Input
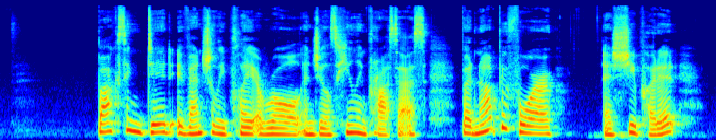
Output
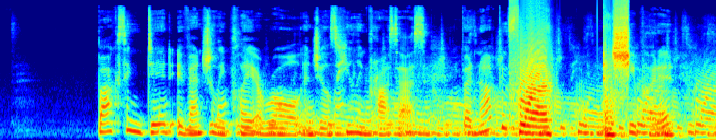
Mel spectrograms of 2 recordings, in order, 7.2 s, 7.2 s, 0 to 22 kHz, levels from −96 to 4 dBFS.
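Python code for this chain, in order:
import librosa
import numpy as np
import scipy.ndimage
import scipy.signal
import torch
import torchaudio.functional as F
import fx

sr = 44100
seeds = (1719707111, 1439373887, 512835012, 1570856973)

y = fx.leveller(x, sr, passes=5, at=(5.09, 6.29))
y = fx.echo_opening(y, sr, ms=585, hz=400, octaves=1, feedback_pct=70, wet_db=-6)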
